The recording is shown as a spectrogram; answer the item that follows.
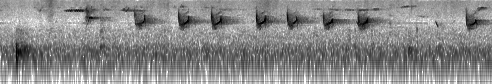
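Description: Birds chirping: a run of short, hooked chirps, about two a second, with a few thin high whistles. A single knock sounds just after the start.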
